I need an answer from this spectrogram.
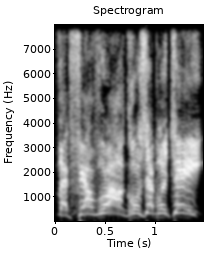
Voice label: sniper taunts, fr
